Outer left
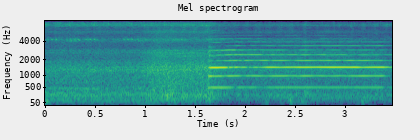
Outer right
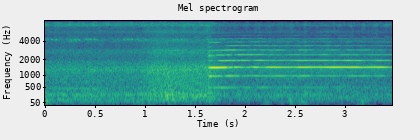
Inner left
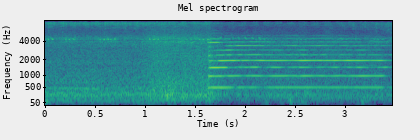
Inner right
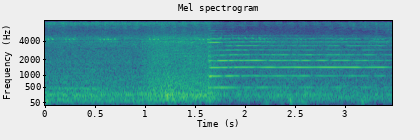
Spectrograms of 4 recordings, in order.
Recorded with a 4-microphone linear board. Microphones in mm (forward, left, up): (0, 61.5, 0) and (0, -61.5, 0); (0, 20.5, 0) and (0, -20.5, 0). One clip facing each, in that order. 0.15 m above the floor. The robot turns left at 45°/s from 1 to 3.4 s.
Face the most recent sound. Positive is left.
turn(degrees=75)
